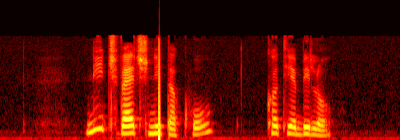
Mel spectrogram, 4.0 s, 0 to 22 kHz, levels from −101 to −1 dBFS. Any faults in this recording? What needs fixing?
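At 1.60 s the speech is hit by a single loud bang: invalid numbers at full scale, where a calculation produced infinite or invalid values that were clamped to maximum output for one short block, consistent with a 256-sample buffer. Above 7.7 kHz the band is empty, which fits the mSBC headset codec. To prevent the bang, check the processing for NaN and infinity, and clear or mute any affected block before it reaches the output.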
